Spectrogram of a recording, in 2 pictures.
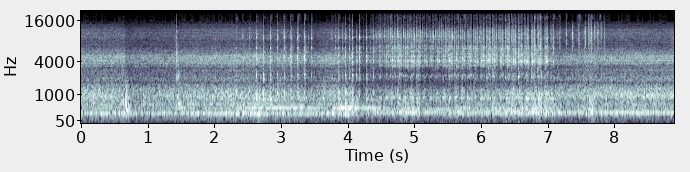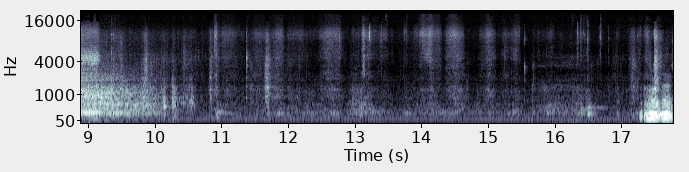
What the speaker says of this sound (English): So I should be sticking with a 1/2-inch bowl gouge for a minute.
